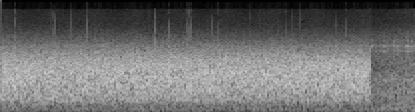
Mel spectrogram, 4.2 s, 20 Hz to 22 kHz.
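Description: A jet airliner operated by Endeavor Air roars as it takes off from runway 23 right at Raleigh-Durham International Airport; a steady, broad engine rumble holds and then drops off abruptly near the end.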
